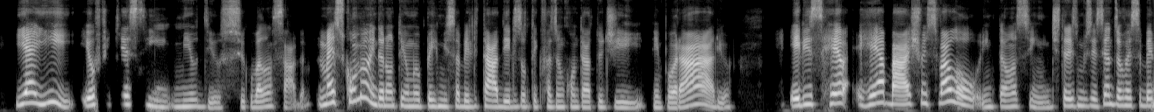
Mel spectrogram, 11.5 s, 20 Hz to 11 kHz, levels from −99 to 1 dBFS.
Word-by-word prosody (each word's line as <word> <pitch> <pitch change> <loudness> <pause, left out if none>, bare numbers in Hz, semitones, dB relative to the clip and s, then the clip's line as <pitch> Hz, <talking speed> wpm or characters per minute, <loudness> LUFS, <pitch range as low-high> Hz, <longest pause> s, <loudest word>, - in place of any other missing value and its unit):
e 260 +5 +4
aí 285 - +2
eu 225 - +5
fiquei 250 0 -6
assim: 200 -8 -4
"Meu 190 +1 -3
Deus, 155 -2 -7
fico 175 -1 -8
balançada". 185 +6 -4
Mas 280 +6 +4
como 345 +6 0
eu - - +2
ainda 240 -7 +2
não 210 0 -1
tenho 210 -3 -5
o - - -2
meu 195 -1 -2
permiso 195 0 -2
habilitado 185 -1 +1
e - - +1
eles 180 +2 -5
vão 180 - -6
ter 180 - -10
que - - -20
fazer 180 -1 -5
um - - -4
contrato 175 -1 -5
de 160 -2 -7
temporário, 160 -1 +3 0.6
eles 250 +5 +3
re 280 - +2 0.2
reabaixam 250 - +4
esse 280 - -5
valor. 290 -8 +3
Então, 185 0 -6
assim, 180 -5 -6
de 180 - -5
3600 215 +3 -2
eu 225 - 0
receber 220 -1 -1
195 Hz, 210 wpm, -23 LUFS, 175-240 Hz, 0.6 s, eu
